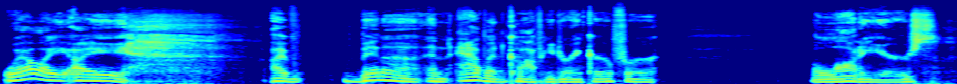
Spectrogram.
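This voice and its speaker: Older american guy in his 60s, deep and kinda husky, just rambling along in a laid back interview. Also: slow, pauses often. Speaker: podcast guest. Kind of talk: casual conversational interview.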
